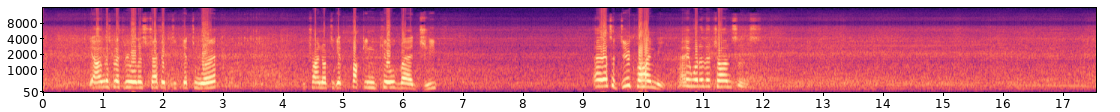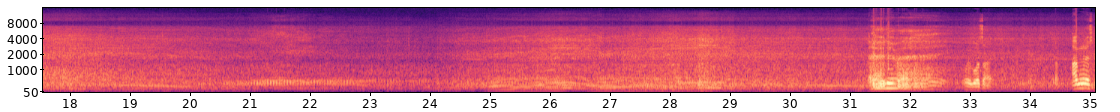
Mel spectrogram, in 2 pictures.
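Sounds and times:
traffic noise: 0.0 - 35.0
wind: 0.0 - 35.0
motorcycle engine: 11.9 - 34.4.

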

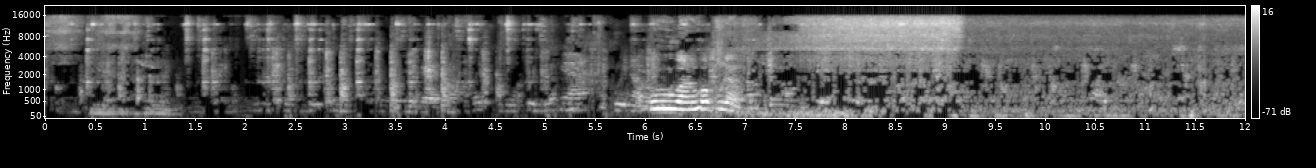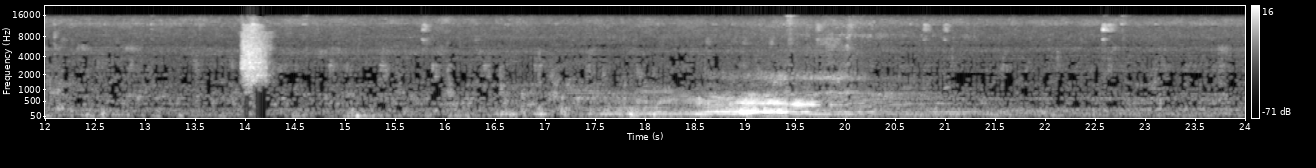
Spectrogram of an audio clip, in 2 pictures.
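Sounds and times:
gas hissing: 7.2 - 9.8, 11.9 - 24.0.

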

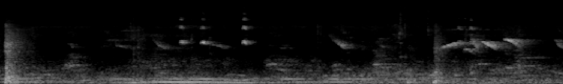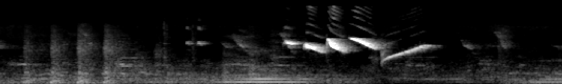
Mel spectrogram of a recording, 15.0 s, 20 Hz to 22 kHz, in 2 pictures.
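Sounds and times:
faint low hum: 0.0 - 15.0
bird chirping: 5.9 - 7.6, 10.0 - 14.4.

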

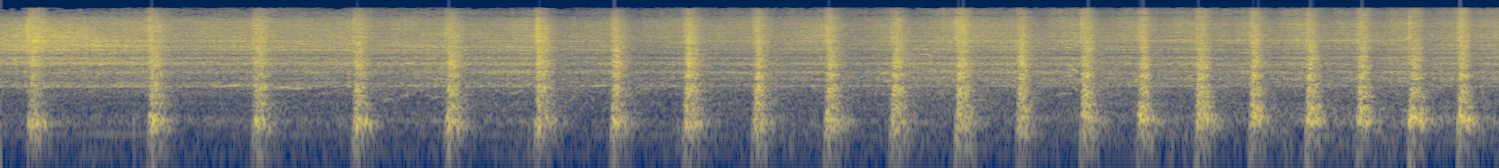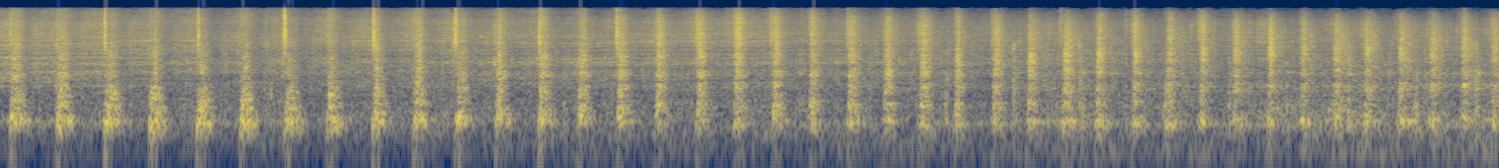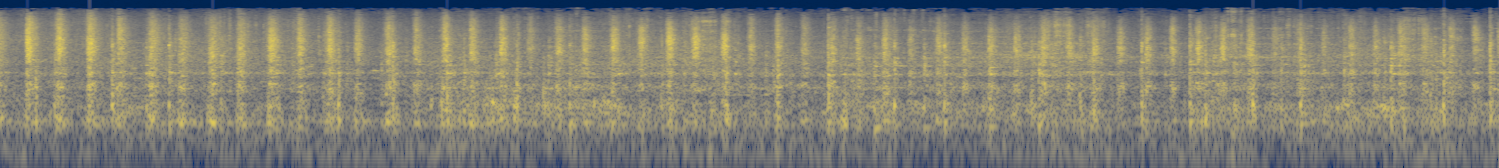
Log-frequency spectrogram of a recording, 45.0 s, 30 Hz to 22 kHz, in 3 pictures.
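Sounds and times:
steam locomotive exhaust chuffs: 0.0 - 44.9
coaches rumbling and clattering: 13.6 - 44.9.

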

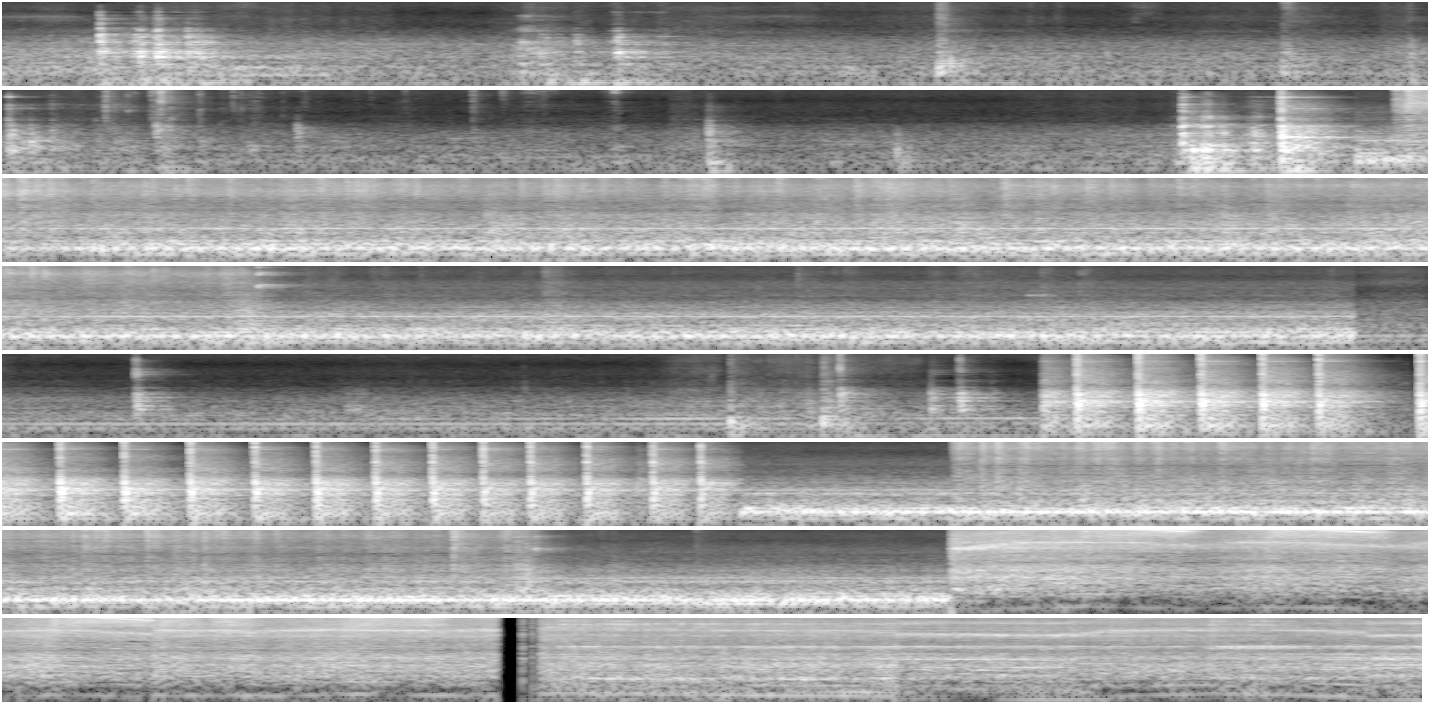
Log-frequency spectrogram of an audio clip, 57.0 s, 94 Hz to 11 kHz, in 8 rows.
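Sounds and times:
welding arc crackling hiss: 13.9 - 23.2, 40.4 - 45.7, 47.5 - 52.8.

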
